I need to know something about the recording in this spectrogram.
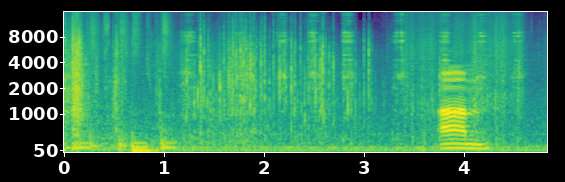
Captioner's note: plastic crinkling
